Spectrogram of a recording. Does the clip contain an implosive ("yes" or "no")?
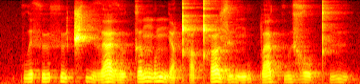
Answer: no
